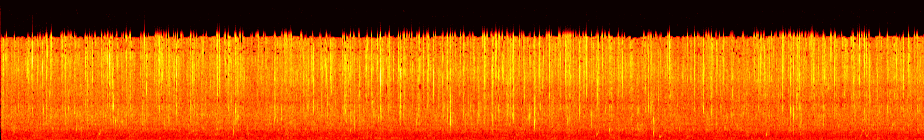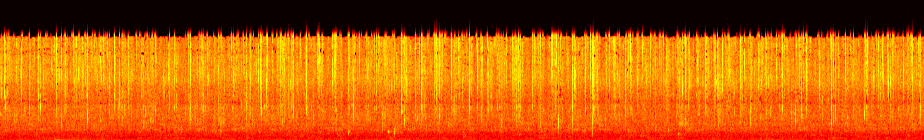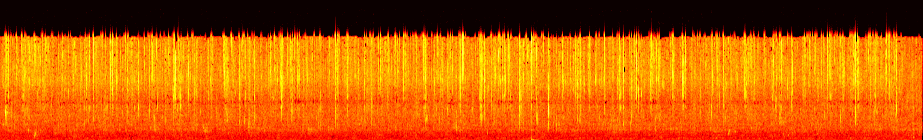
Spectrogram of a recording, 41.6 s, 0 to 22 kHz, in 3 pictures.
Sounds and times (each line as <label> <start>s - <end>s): dripping 0.0s - 41.5s
rain 0.0s - 41.5s
small water fall 0.0s - 41.5s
